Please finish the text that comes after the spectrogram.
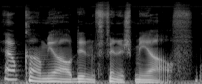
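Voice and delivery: put-on Texan accent, drawn out; game character voiced as a Texan; Milda. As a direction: play it with a slow Texan twang. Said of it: "I'm doing a Texan accent".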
